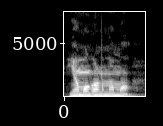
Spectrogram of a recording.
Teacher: 5 वर्ग के अंतिम अक्षर जो हैं यम गण नम, है ना, वो हमारे नासिका से बोलते हैं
